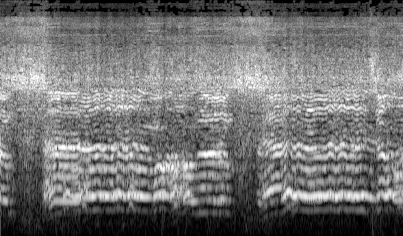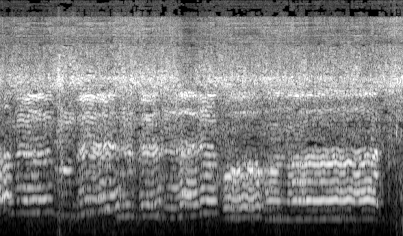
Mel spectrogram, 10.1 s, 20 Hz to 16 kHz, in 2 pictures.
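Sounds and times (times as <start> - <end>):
man singing a folk song: 0.0 - 9.8.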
